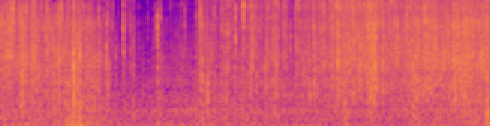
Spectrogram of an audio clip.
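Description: A loosely balled, hand-sized piece of light, airy green crinkly plastic film (cellophane or mesh) is squeezed and crumpled with fingertips right beside the microphone. It makes a dense, bright crackling and crinkling that eases briefly around the one-second mark, then builds back up to a steady rustle.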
